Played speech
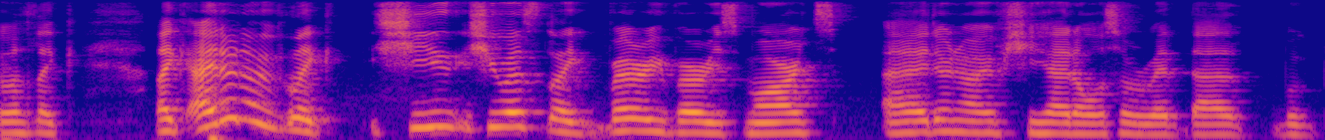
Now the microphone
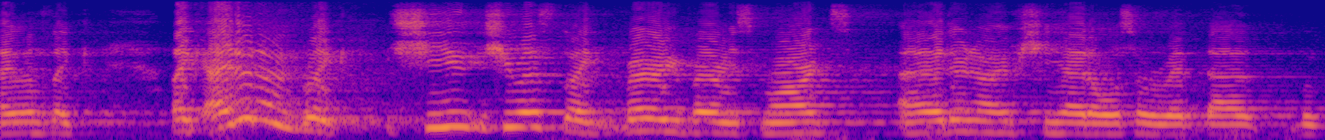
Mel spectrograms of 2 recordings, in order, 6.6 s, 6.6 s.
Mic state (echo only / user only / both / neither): echo only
